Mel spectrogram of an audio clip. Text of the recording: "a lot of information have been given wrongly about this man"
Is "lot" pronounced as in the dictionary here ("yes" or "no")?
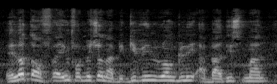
yes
